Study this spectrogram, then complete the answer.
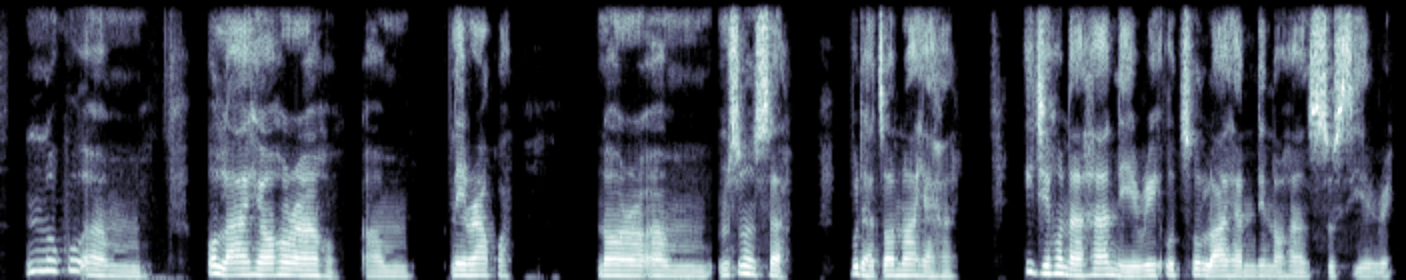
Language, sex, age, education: Igbo, female, 30-45, tertiary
